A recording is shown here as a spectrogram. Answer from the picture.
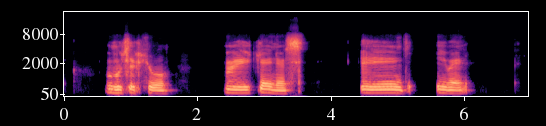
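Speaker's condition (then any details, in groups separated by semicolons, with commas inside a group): Cerebral palsy; speech impairment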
